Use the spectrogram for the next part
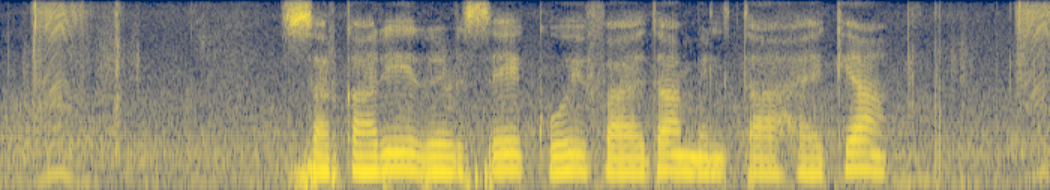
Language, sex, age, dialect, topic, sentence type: Hindi, female, 25-30, Marwari Dhudhari, banking, question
